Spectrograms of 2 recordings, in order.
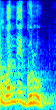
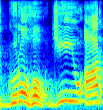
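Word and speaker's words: guroḥ: It is not Vande Guru. Again, sometimes we have the tendency to mispronounce. If we look at the board, it is Guroho.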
